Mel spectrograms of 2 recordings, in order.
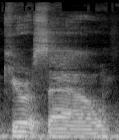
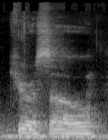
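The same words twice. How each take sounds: First: Curacao ending in "sow", rhyming with cow; wrong pronunciation. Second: Curacao ending in a long "so"; correct pronunciation. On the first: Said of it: "always said it wrong". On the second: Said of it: "the correct pronunciation is Curacao". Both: Shown as a demonstration.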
